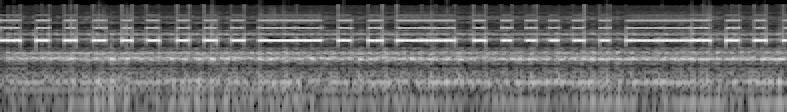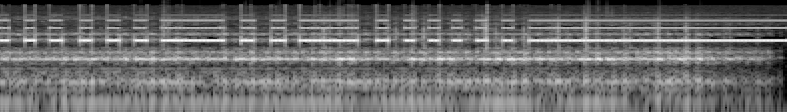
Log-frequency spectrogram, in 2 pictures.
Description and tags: A complicated call signal,three others of my sounds integrated. If you are sitting in the airport lounge and this signal is suddenly switched on, the nearest guys will drop the sandwich in the knee.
